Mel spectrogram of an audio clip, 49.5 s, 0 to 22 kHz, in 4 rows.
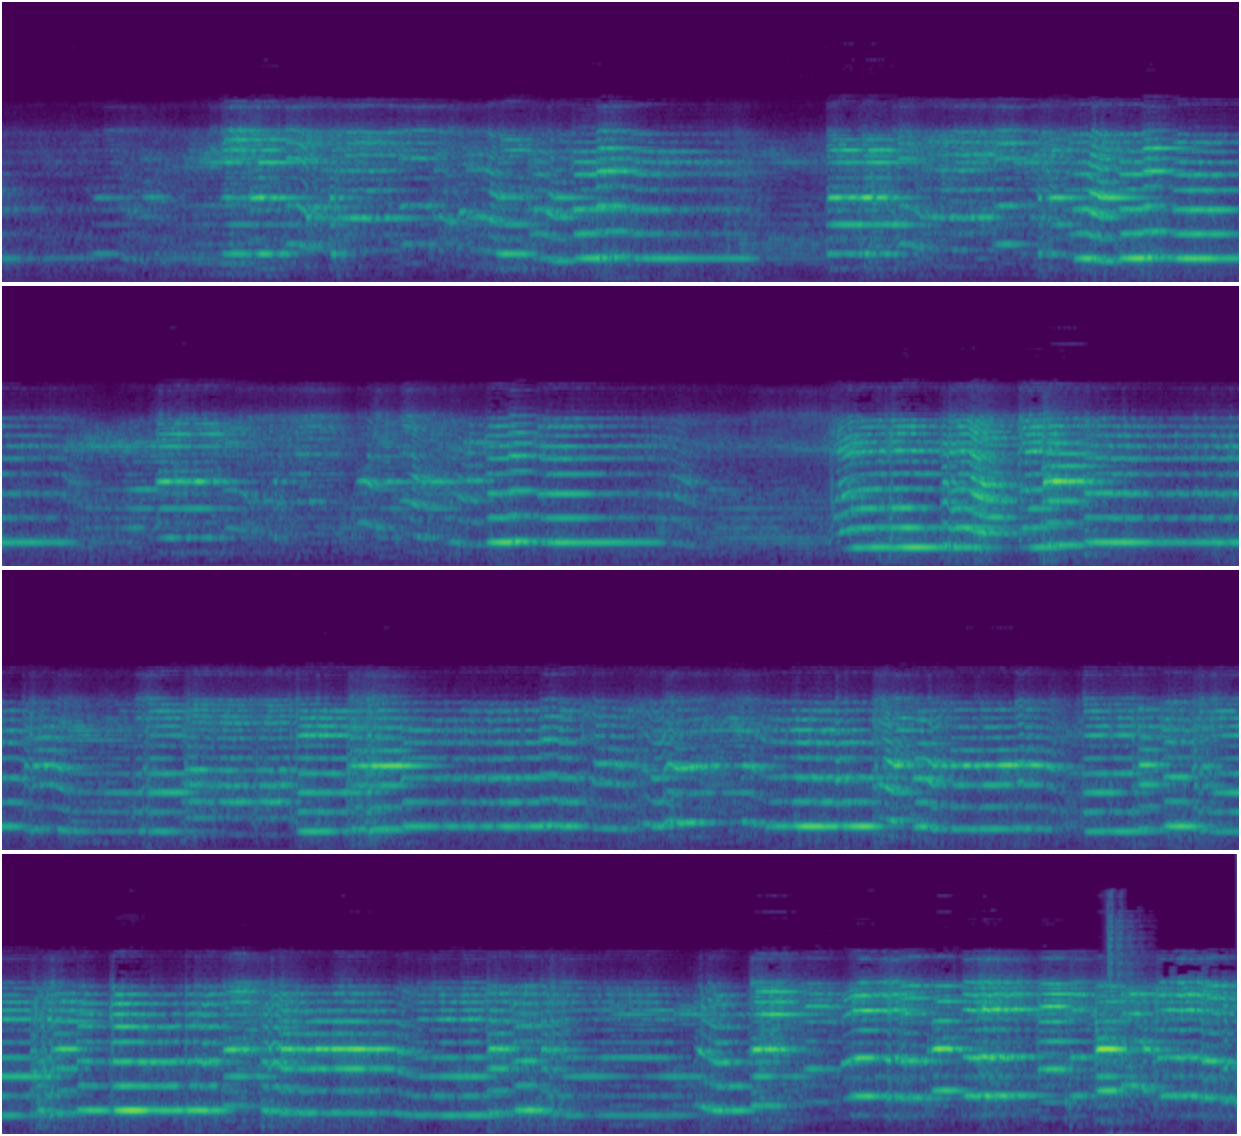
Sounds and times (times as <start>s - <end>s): Violin, fiddle: 0.0s - 49.4s.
